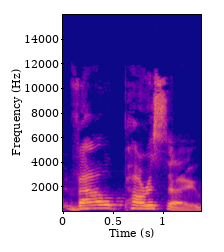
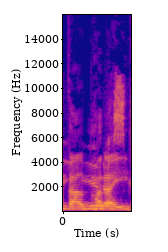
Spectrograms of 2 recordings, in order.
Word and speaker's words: Valparaiso: Valparaiso, which is, it's a Valparaiso. – UNESCO. That's it. Oh, well done.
